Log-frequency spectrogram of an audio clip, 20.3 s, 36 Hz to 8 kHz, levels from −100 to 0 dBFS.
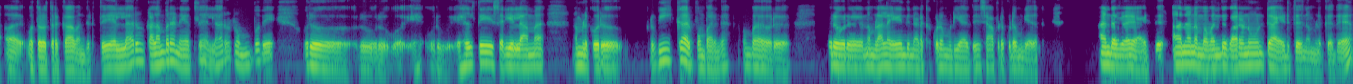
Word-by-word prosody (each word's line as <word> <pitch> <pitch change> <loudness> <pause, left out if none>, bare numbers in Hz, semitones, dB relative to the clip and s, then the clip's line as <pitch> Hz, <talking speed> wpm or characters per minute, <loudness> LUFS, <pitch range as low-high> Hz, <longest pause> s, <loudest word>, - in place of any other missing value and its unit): வ - - +1 0.3
ஒருத்தர் - - +4
ஒருத்தருக்கா 100 0 0
வந்துடுத்து. 80 -1 -4 0.2
எல்லாரும் 145 +8 +1
கிளம்புற 140 +6 +3
நேரத்தில 110 -7 -4
எல்லாரும் 75 +11 -6
ரொம்பவே 125 -1 -2 0.6
ஒரு 125 - +6 0.7
ஒரு 410 0 -3
ஒரு 425 0 -3 0.7
ஒரு 400 -2 -7 0.3
ஹெல்த்தே 130 +3 +3 0.2
சரியில்லாம, 120 -1 +3 0.6
நம்மளுக்கு 125 - 0
ஒரு 440 0 +5 0.6
ஒரு - - -6
வீக்கா 170 +2 0
இருப்போம் 110 -2 -3
பாருங்க, 100 +2 -5 0.3
ரொம்ப 120 -1 -3 0.2
ஒரு 475 0 -1 0.8
ஒரு 130 -1 +5
ஒரு 115 -1 +3 0.2
நம்மளால 115 +1 0
எழுந்து 120 0 +1
நடக்க 105 - -6
கூட 115 - 0
முடியாது, 105 -2 -3 0.2
சாப்பிட - - -4
கூட - - +1
முடியாது, - - -3 1.0
அந்த 130 -2 +5
மாரி 115 0 +4
ஆயிடுத்து. 110 +2 -1 0.3
ஆனால் 135 0 +4
நம்ம 115 -2 +1
வந்து 120 +2 +1
வரணுன்ட்டு 130 +3 +2
ஆயிடுத்து, 105 -1 0
நம்மளுக்கு 90 -2 -6
அது. - - -2
120 Hz, 125 wpm, -23 LUFS, 110-135 Hz, 1.0 s, ஒரு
